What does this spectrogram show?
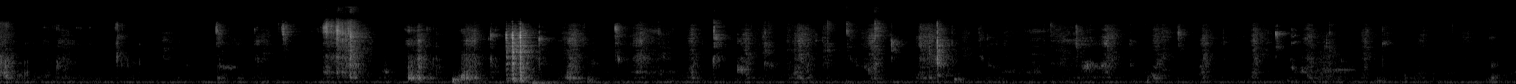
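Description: Close-up chewing of a hand-fed mouthful of rice and curry: a run of short mouth clicks and smacks, a few louder ones between about three and five seconds in.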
